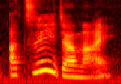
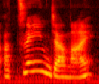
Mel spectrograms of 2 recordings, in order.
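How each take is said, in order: First: 暑いじゃない said with no ん, as "atsui janai"; 暑いじゃない without the small ん. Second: 暑いんじゃない with a clear ん before じゃない; 暑いんじゃない with the ん heard. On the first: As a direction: drop the ん from 暑いじゃない. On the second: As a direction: sound the small ん in 暑いんじゃない. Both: Shown as a demonstration. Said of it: "are completely different".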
